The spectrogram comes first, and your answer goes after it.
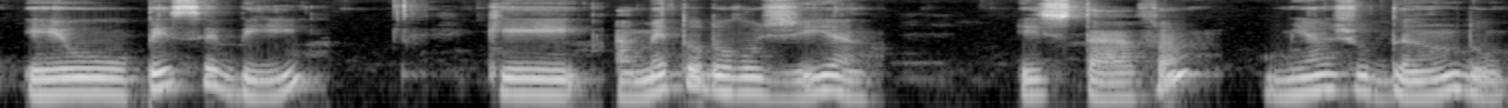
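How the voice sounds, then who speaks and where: Against a quiet background, a woman with a medium-pitched, dark and mellow voice speaks at a very slow pace. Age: 30s. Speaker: sign language student. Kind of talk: testimony. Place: home room. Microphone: phone near.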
